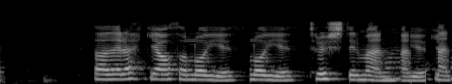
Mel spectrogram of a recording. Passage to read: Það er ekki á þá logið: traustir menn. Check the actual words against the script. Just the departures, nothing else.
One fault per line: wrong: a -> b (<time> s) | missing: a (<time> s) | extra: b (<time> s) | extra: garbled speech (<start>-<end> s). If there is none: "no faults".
extra: logið (2.6 s)
extra: garbled speech (4.0-4.5 s)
